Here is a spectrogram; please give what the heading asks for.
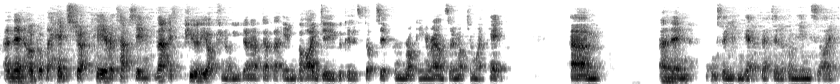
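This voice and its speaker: A man's voice: on the low side, level tone, a little fast, pushed and bright. A British man giving a casual, unscripted product review as host, chatty and informal like an enthusiastic fan. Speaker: toy reviewer and video host. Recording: echoey room, slightly dull sound.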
